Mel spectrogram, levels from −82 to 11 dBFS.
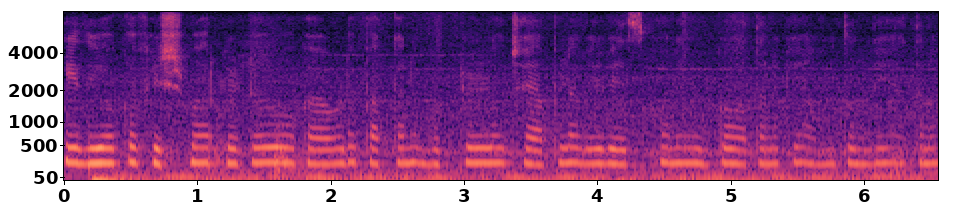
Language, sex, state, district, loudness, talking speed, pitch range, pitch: Telugu, female, Andhra Pradesh, Guntur, -19 LUFS, 145 wpm, 220-230 Hz, 225 Hz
